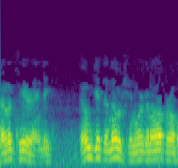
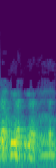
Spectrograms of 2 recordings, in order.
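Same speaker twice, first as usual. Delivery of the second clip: gloating chuckle; 7 semitones higher than usual. Acted. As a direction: sly chuckle. Crooks gloat over their swindle.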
